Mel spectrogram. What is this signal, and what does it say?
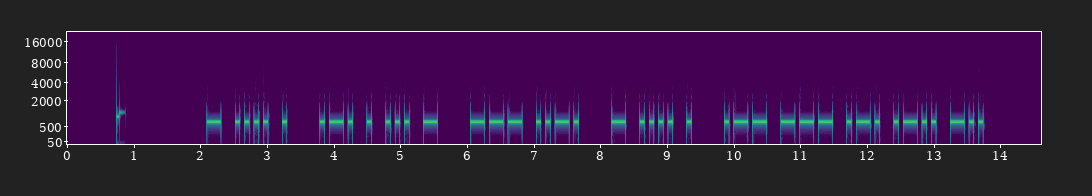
Morse code, heard as a keyed tone, about 17 wpm, 700 Hz. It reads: THE REST OF THE WORLD
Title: Sets of 5 Words 17wpm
